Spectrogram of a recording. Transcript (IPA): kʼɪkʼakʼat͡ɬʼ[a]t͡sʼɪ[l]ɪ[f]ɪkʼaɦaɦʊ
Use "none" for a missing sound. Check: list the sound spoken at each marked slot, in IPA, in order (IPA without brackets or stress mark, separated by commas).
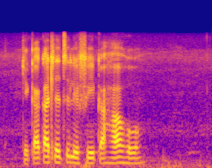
e, l, f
